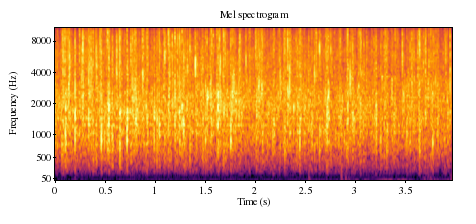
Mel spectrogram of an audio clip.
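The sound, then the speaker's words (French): Sustained audience applause, a dense, even wash of many hands clapping at a steady loudness for about four seconds, with no voices over it. “c'est curieux parce que j'ai l'impression que c'est pas tout à fait les mêmes applaudissements. Ça, vous voyez, c'est plus franc.”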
